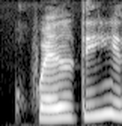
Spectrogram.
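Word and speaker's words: Hwéeldi: The long walk, the kind of Navajo equivalent of the Trail of Tears, the word for it in the book is Hueldi, is that how you say it? Something like that? – That's how I say it.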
